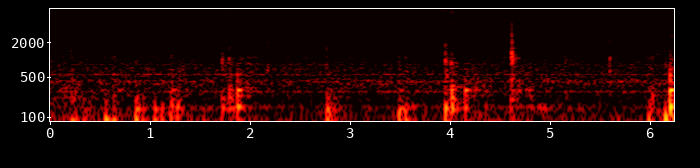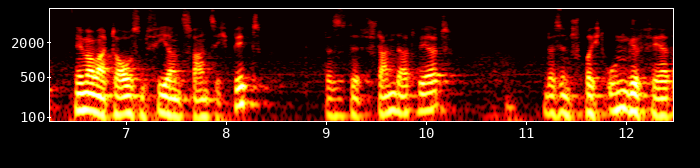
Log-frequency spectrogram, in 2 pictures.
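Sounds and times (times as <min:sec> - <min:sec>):
typing on a computer keyboard: 0:00.2 - 0:02.0, 0:03.5 - 0:04.2, 0:06.0 - 0:06.5
speech: 0:06.5 - 0:08.4, 0:09.0 - 0:10.3, 0:11.2 - 0:12.4.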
